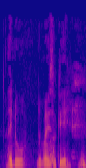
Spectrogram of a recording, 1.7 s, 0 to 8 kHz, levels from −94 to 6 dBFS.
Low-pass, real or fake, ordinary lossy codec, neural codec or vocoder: 7.2 kHz; real; MP3, 32 kbps; none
